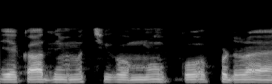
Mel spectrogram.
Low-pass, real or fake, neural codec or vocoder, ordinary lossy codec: 5.4 kHz; fake; vocoder, 44.1 kHz, 80 mel bands, Vocos; none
